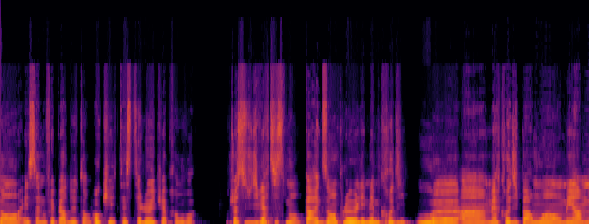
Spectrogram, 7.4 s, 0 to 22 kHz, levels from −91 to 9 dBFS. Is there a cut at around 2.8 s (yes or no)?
yes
